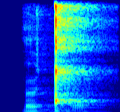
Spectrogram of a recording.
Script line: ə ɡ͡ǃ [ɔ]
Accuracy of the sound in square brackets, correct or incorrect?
correct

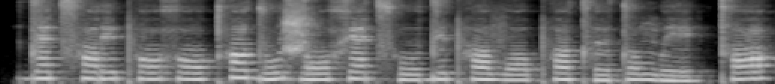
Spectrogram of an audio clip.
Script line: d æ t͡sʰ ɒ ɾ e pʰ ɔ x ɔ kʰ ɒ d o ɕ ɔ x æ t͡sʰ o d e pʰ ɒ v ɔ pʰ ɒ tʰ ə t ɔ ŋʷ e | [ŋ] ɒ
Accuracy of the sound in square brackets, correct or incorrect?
incorrect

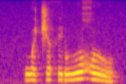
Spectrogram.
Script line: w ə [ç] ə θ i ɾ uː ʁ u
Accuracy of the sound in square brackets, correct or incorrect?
incorrect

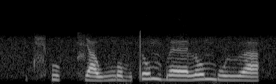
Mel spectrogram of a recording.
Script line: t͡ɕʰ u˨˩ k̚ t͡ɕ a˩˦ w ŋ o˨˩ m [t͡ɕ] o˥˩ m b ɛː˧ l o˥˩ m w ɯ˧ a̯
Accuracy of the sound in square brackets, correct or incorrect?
incorrect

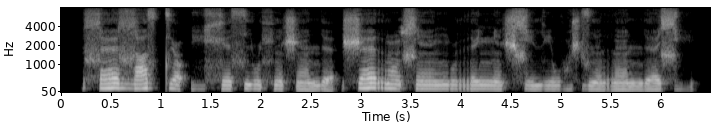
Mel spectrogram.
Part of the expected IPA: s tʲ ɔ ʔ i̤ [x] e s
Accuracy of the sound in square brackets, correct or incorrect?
correct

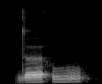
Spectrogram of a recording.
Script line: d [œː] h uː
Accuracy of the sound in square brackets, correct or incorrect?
correct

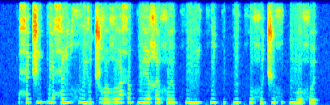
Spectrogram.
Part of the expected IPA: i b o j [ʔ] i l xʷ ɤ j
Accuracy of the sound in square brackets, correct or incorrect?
incorrect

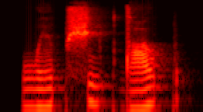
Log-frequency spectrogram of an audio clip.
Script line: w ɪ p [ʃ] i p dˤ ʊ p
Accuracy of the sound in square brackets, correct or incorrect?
correct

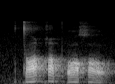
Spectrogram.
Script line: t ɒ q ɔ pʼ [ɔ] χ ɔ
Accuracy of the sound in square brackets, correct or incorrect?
correct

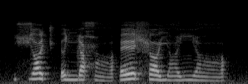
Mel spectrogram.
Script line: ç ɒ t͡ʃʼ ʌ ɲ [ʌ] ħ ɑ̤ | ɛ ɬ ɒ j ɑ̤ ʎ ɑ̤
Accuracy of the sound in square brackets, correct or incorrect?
correct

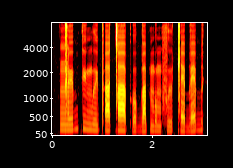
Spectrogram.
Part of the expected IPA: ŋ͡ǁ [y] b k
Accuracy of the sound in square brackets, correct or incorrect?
incorrect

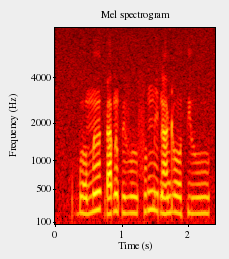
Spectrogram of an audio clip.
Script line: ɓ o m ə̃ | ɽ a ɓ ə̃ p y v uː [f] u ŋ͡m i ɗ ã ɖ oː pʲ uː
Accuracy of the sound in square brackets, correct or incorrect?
correct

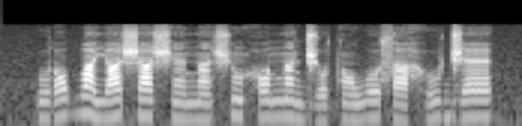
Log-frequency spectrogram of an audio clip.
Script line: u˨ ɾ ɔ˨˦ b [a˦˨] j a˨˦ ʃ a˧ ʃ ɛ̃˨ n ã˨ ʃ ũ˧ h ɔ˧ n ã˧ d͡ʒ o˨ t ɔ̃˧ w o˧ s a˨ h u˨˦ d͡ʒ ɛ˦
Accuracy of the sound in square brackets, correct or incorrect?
correct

